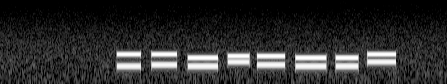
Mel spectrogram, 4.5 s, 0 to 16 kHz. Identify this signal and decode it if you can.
DTMF, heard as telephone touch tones, dialled by hand, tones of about 280 ms. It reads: 3610511#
